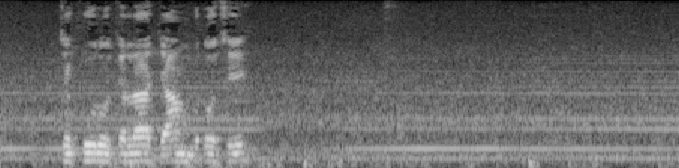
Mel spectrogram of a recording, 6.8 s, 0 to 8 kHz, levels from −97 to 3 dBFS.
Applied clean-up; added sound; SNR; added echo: none; Bowed string instrument; 14 dB; none.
